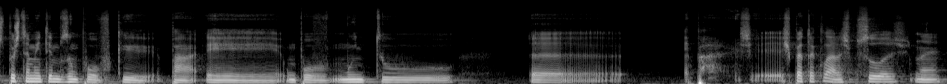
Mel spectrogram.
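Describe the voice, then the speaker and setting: Portuguese man, solo podcast host, lowish warm voice, casual rambling monologue. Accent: European Portuguese. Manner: rambling, full of fillers and tag questions.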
